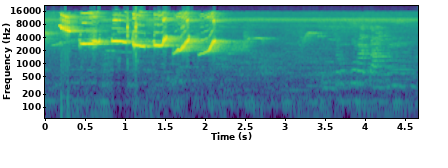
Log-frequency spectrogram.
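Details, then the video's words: Tledekan gunung flycatcher song: a loud run of about two seconds of rapid, high chirps ending in downward-swept whistles, then fading to softer background bird notes. "Kicau Merdu TLedekan Gunung"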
